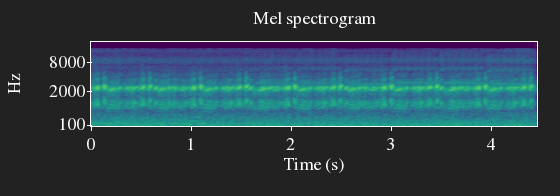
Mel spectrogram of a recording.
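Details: In the rainy season, a frog in a water channel gives a steady, high, pulsing trill with brighter bursts about every half second.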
